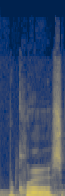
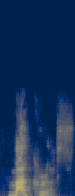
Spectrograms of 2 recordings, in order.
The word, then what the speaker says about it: Macross: being an anime called mcross Dynamite 7 a 97 over from the mcross series I'm not sure if I'm pronouncing that right by the way it's macras okay my fault Maus it's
